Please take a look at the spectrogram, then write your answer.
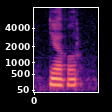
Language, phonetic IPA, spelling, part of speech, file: Polish, [ˈjavɔr], Jawor, proper noun, LL-Q809 (pol)-Jawor.wav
